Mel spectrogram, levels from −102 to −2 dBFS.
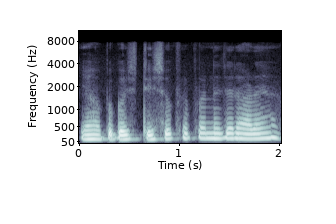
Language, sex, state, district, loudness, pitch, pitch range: Hindi, male, Bihar, Patna, -15 LUFS, 140 Hz, 130-150 Hz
